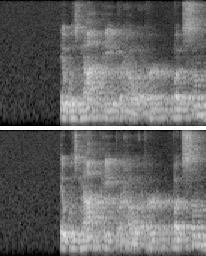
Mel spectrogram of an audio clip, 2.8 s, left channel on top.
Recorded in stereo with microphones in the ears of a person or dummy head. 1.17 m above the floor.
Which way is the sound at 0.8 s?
55° right (ahead or behind).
